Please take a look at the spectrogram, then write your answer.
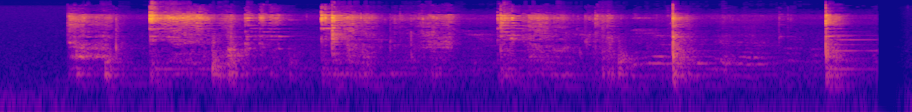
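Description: A spoon stirs rohu fish into thin curry in a metal pot, with a series of sharp, close clanks and scrapes against the pot at irregular intervals, about eight distinct strikes over a soft simmering background.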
